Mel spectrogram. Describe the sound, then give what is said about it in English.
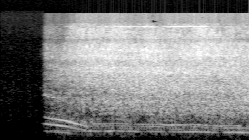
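A tractor engine suddenly roars to life as the tractor comes to the line in a horsepower competition, holding a steady, strained drone with a low droning hum and broad rushing noise, without any talking. “There's a tractor coming to line right here.”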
